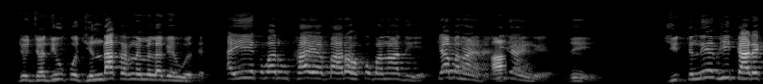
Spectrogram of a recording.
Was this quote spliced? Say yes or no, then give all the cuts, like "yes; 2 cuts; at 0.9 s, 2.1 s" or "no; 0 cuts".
yes; 1 cut; at 5.0 s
